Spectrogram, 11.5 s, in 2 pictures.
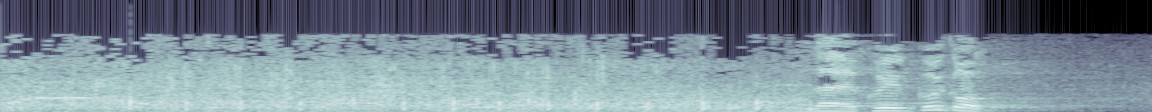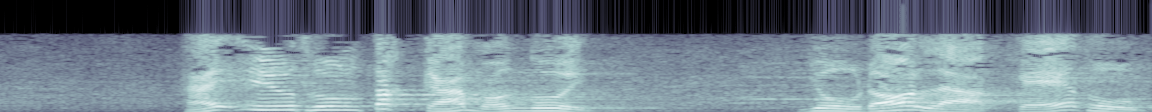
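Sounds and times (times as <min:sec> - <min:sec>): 
audience applause: 0:00.0 - 0:04.2
speech: 0:04.1 - 0:05.1, 0:06.7 - 0:08.8, 0:09.8 - 0:11.5.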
